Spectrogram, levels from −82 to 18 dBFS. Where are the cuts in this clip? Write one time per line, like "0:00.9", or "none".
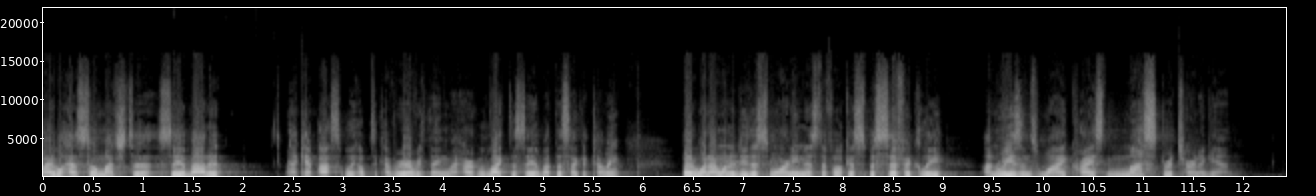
none

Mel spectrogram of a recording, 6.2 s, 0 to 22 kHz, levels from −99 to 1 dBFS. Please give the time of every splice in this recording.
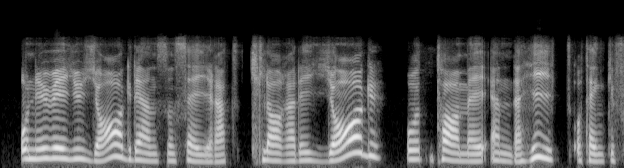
0:02.4

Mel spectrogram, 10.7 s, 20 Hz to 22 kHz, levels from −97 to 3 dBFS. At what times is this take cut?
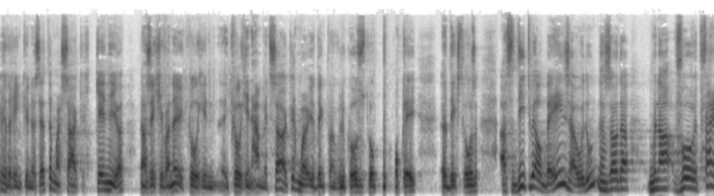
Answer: none

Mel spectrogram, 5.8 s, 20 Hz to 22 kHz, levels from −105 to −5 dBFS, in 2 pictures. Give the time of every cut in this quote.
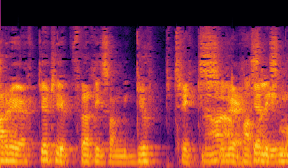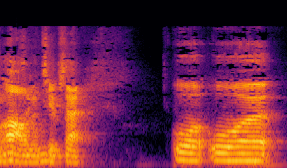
none

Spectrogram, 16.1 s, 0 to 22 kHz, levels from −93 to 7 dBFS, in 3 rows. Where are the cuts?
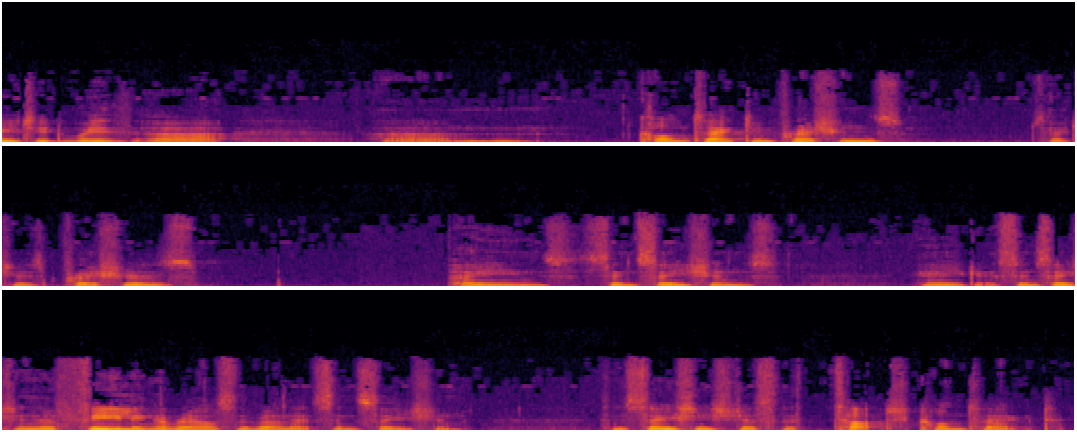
none

